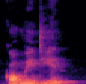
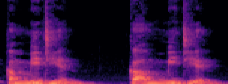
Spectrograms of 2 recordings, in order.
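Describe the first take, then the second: First: Comedian with an open KOM start, KOM-e-di-an; wrong pronunciation. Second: Comedian with a schwa start and long E, kuh-MEE-dee-un; correct pronunciation. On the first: Teacher quizzing viewers with the wrong form, comedian as KOM-ee-dee-un. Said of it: "that is not the correct pronunciation". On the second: Teacher giving viewers the correct form, comedian as kuh-MEE-dee-un. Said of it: "You should say". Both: Shown as a demonstration.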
